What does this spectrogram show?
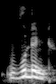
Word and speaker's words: would: to speak at once wouldn't wuld would l is silent in this word c is word with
